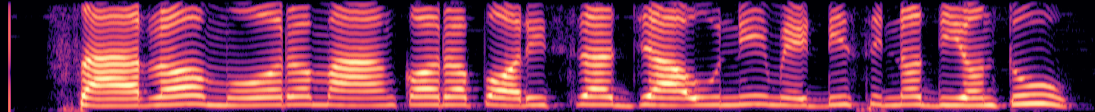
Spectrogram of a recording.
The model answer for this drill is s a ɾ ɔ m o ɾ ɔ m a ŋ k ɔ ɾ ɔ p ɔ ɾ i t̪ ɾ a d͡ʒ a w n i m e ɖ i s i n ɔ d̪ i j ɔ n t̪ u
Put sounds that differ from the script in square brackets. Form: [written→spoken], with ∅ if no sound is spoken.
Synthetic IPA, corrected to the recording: s a ɾ ɔ m o ɾ ɔ m a ŋ k ɔ ɾ ɔ p ɔ ɾ i t̪ ɾ a d͡ʒ a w n i m e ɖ i s i n ɔ d̪ i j ɔ n t̪ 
